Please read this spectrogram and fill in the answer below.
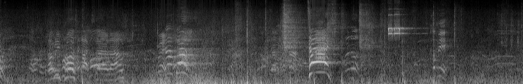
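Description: Five-a-side footballers shouting to each other across an outdoor pitch, with sharp thuds of the ball being kicked. One loud call comes about six seconds in.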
